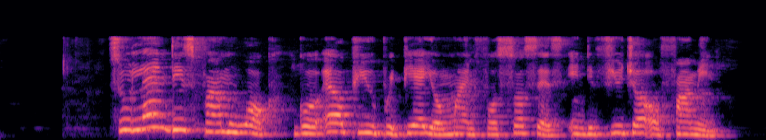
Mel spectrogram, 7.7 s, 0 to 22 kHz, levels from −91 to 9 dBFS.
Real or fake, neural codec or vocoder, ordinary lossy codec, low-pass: real; none; none; 7.2 kHz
